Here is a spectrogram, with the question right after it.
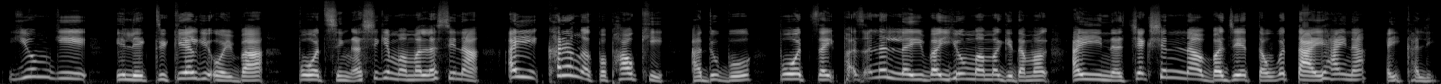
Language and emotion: Manipuri, surprised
